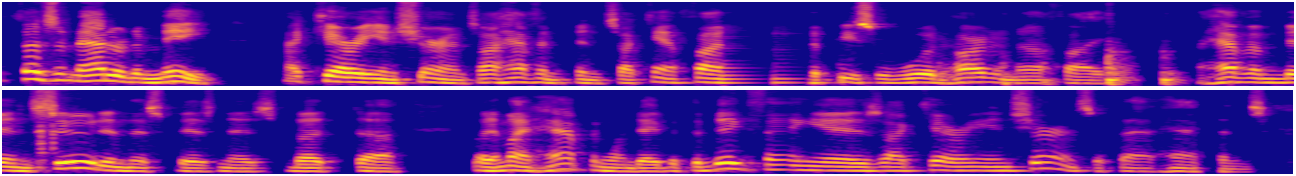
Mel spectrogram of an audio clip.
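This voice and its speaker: A male radiologist gives a medical lecture in a joking, conversational style, checking in often with "okay?". His voice sits in the mid-range, with a darkish, husky tone.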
